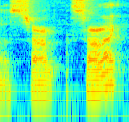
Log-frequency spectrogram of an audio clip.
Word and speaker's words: Sarlacc: Because after he went into the Sarlacc pit.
